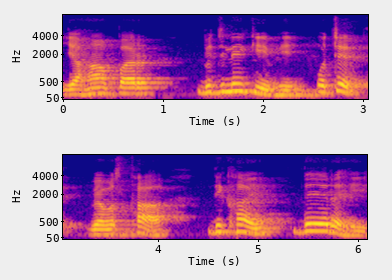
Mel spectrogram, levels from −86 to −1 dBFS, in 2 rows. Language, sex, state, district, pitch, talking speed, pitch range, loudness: Hindi, male, Rajasthan, Bikaner, 160 Hz, 110 wpm, 135-195 Hz, -14 LUFS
